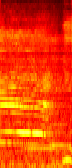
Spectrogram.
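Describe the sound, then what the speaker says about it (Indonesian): A sheep bleats in a pasture, one loud sustained wavering cry close by, with a brief second higher call near the end. "menunggu para domba makan di padang rumput"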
